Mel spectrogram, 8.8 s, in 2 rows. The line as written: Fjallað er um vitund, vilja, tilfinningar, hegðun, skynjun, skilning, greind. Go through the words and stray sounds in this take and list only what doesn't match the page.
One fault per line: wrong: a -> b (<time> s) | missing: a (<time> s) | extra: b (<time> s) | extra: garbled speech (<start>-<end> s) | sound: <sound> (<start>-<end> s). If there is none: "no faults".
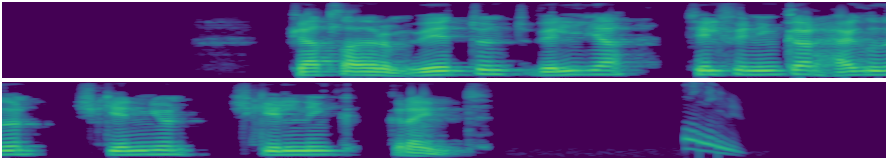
sound: chirp (7.8-8.1 s)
